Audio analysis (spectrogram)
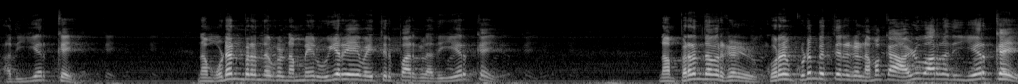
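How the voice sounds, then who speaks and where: A male pastor from India preaching a sermon, telling personal stories and building to loud, emphatic preaching. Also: high voice.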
